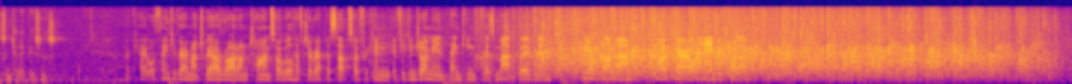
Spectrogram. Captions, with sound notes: into their business. OK, well, thank you very much. We are right on time, so I will have to wrap this up. So if you can join me in thanking Matt Bergman, Neil Plummer, Mike Carroll, and Andy Trotter. [APPLAUSE]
